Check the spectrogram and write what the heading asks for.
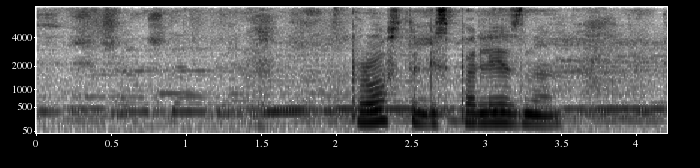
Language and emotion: Russian, neutral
